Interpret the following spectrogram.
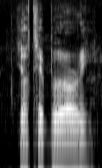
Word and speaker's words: Göteborg: When I got to We say Gothenburg. Landskrona, Yeah. Göteborg.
